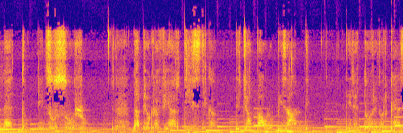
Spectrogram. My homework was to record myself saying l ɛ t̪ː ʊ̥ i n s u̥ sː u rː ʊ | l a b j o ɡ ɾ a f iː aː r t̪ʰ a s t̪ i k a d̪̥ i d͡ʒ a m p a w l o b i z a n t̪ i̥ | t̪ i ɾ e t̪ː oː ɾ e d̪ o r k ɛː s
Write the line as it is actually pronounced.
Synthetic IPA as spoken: l ɛ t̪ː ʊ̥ i n s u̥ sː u rː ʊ | l a b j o ɡ ɾ a f iː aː r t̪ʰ i s t̪ i k a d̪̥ i d͡ʒ a m p a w l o b i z a n t̪ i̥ | d̪ i ɾ e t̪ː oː ɾ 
